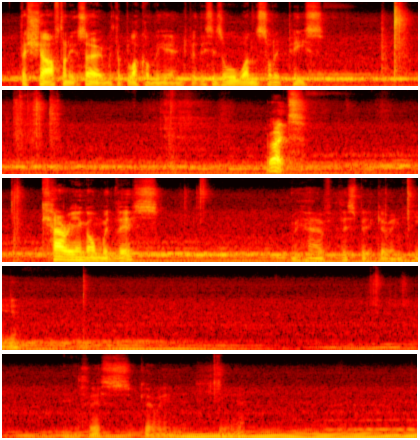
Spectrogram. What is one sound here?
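Small plastic bricks clatter and click.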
